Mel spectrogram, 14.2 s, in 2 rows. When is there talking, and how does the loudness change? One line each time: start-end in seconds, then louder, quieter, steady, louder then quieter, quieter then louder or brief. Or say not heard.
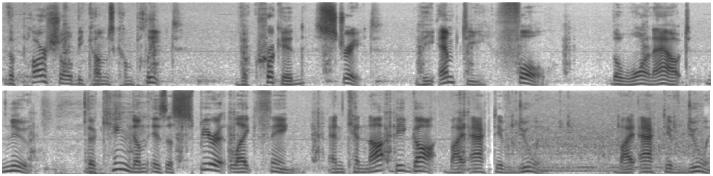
0.0-14.1 steady.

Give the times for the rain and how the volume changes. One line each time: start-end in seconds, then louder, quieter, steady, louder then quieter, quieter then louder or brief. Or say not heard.
not heard.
